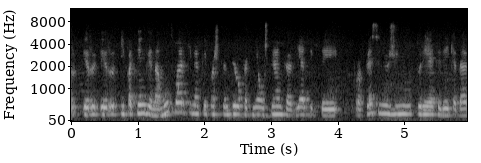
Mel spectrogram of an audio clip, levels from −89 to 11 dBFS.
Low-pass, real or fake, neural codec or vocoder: 10.8 kHz; real; none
